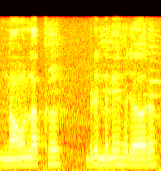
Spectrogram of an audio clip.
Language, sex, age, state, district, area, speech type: Punjabi, male, 30-45, Punjab, Mansa, urban, spontaneous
